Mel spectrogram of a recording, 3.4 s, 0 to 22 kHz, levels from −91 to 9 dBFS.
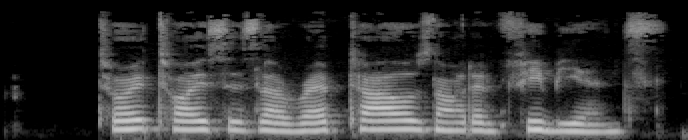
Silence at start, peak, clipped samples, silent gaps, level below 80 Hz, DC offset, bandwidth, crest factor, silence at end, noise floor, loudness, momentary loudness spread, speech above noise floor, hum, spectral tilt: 0.5 s; -2 dBFS; under 0.1%; none; -64 dBFS; under 0.1%; 16 kHz; 16 dB; 0.15 s; -43 dBFS; -18 LUFS; 6 LU; 25 dB; none; -5 dB/octave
